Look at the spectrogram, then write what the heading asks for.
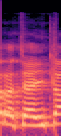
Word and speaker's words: रचयिता: रचयिता नहीं होता, रचयिता होता है, ई नहीं वहाँ होगा, क्या होगा? या पे छोटी ई होगी।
